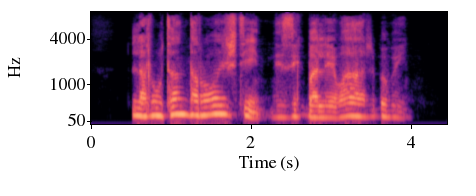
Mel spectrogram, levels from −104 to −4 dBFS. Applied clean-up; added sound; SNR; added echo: none; none; none; none.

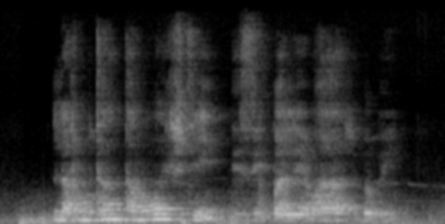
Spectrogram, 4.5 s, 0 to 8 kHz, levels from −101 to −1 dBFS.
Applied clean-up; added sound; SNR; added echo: none; Thunder / Rain; 16 dB; reverberation time 2.7 s.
